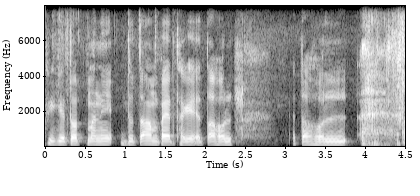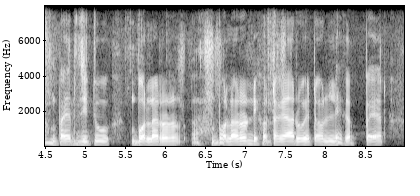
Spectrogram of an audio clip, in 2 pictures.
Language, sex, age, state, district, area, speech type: Assamese, male, 18-30, Assam, Barpeta, rural, spontaneous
